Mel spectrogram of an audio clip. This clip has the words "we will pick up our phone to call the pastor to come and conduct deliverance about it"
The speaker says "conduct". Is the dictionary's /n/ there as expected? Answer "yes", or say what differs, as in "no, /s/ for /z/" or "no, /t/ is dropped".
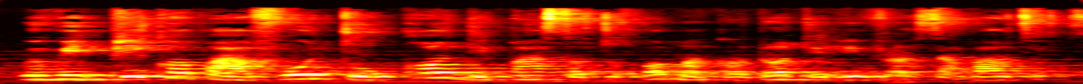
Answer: no, /n/ is dropped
